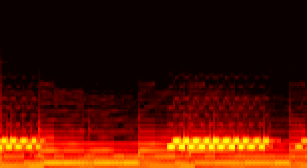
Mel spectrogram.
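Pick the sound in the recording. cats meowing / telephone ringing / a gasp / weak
telephone ringing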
